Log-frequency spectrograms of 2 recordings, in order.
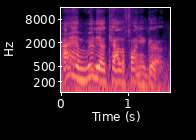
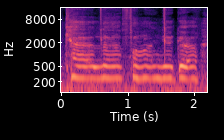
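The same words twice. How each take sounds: First: Said in the usual way. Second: Very slow, softer, savoring the words; drawn-out softer. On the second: Real, not acted. Woman proudly claiming her roots, slow soft drawn-out repeat. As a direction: let it linger dreamily. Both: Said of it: "Yes, I'm from California".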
